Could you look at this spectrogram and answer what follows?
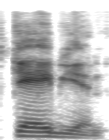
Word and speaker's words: Gabiann: Yeah, it's Gabian. I know all week I've been saying it wrong.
